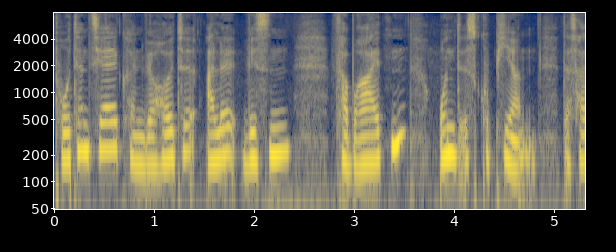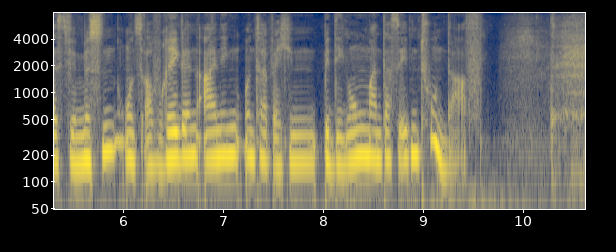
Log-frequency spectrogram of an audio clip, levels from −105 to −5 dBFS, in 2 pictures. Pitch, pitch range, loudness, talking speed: 180 Hz, 170-200 Hz, -19 LUFS, 145 wpm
